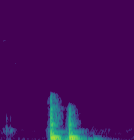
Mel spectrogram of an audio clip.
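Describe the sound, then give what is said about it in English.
Two quick, fairly loud knocks on wood, the second following right after the first with a short hollow ring-out, then silence. “Things are gently opening again, knock on wood.”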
